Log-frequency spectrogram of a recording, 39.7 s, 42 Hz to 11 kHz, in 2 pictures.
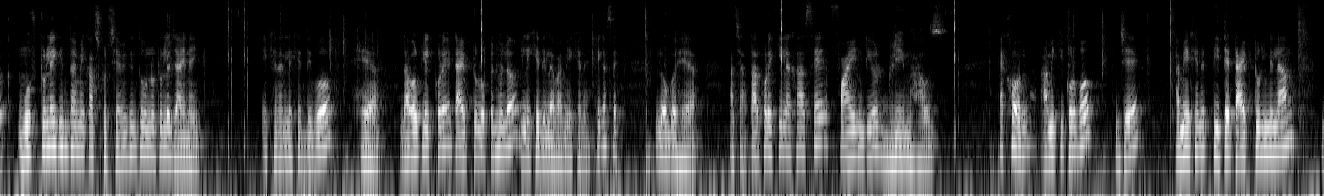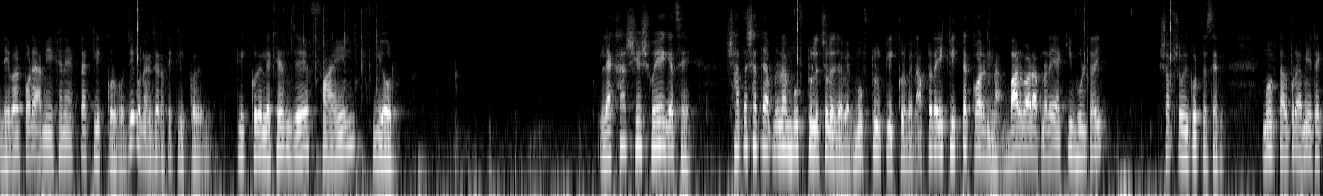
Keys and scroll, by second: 4.7-6.0 typing, 9.6 ctrl+0, 16.0 ctrl+0, 18.2 t, 23.7-26.0 typing, 34.4 ctrl+t.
